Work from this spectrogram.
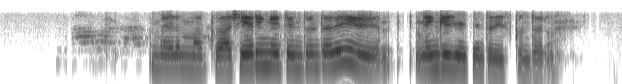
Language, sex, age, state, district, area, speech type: Telugu, female, 30-45, Telangana, Warangal, rural, conversation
